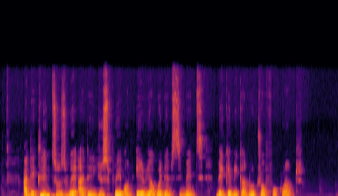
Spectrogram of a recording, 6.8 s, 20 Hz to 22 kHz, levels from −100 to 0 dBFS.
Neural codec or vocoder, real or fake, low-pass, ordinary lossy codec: none; real; 14.4 kHz; none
